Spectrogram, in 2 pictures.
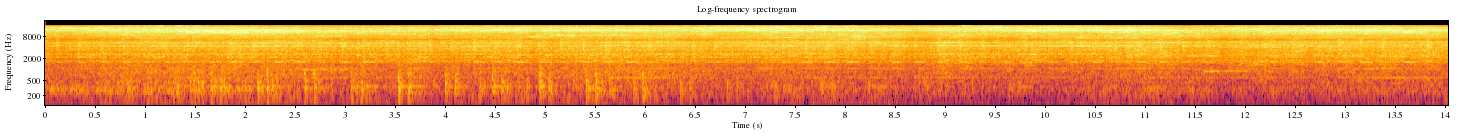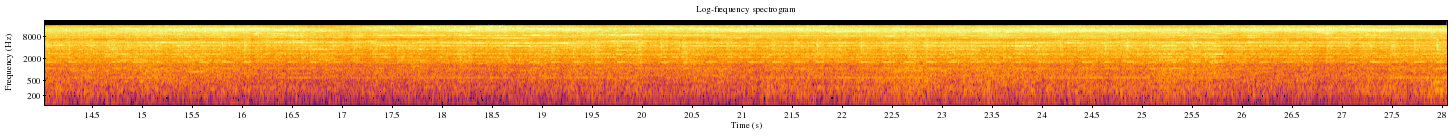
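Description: Freight train of covered hopper cars rolling past at a crossing: a steady, mostly high-pitched wheel-on-rail noise.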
